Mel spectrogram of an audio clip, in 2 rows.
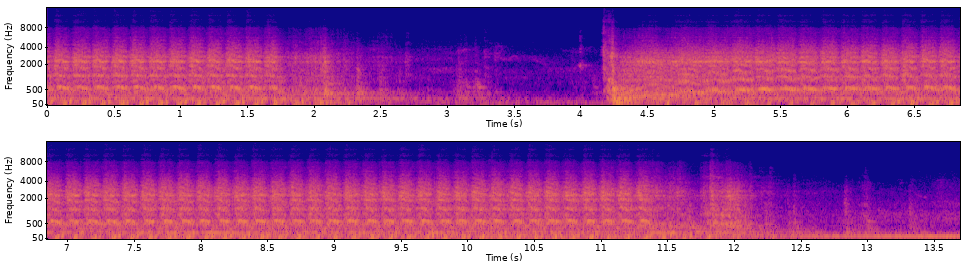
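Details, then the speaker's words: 1954 Minneapolis Moline UBU tractor after tune-up (plugs, wires, cap, rotor, points, condenser, carb clean, timing), choke out: steady starter chug about three and a half beats a second, never catching; no spark, owner suspects a points piece touching. "Okay, I think I got it figured out. That little thing off from the off the points was touching the,"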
